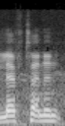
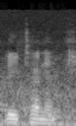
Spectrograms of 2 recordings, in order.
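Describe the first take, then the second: First: It is said in a British accent. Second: It is said in an American accent. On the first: "in England we say" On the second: "I will say it in the U S way"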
